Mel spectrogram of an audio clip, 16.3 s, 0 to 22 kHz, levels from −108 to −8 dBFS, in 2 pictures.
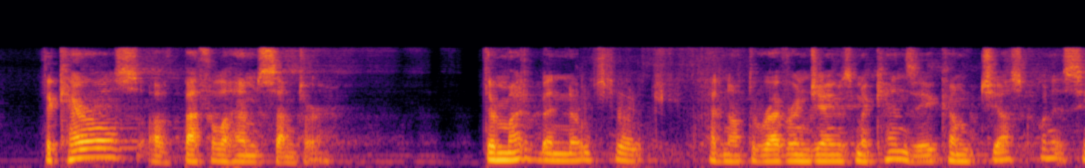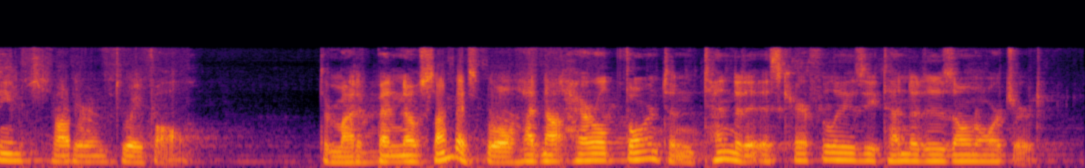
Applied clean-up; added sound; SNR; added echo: neural separator model SepFormer DNS4.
